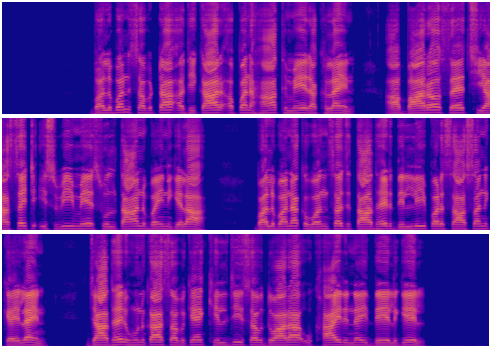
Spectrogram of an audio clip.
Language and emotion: Maithili, neutral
